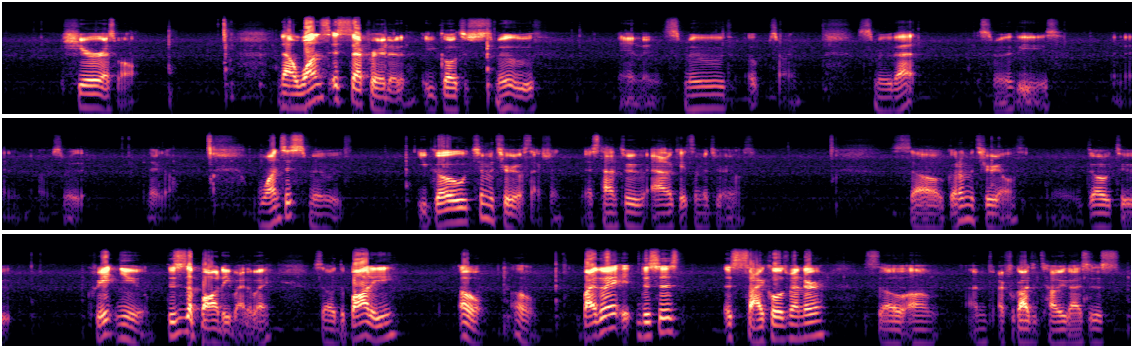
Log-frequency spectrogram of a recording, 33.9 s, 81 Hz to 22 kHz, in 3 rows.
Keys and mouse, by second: 1.6-2.9 middle drag, 3.6 p, 4.8 Tab, 6.8 click, 7.7-8.4 middle drag, 8.4-11.8 right drag, 11.8-15.4 middle drag, 15.1 Tab, 15.9 Tab, 17.3-19.1 right drag, 21.1 click, 21.3 click, 22.2-25.7 drag, 25.7-26.3 middle drag, 27.7-29.6 middle drag, 30.1-32.1 drag, 32.8-33.8 middle drag.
